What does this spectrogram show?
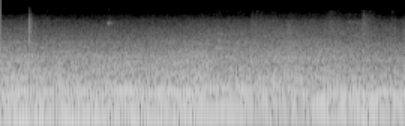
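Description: Diesel train standing at the station platform: a steady low rumble with a constant hum that drops away about halfway through.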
